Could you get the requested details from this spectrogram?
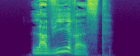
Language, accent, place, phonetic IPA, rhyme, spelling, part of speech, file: German, Germany, Berlin, [laˈviːʁəst], -iːʁəst, lavierest, verb, De-lavierest.ogg
- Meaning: second-person singular subjunctive I of lavieren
